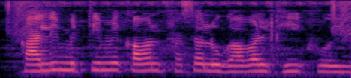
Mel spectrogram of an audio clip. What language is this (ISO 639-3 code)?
bho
